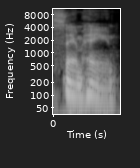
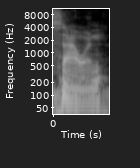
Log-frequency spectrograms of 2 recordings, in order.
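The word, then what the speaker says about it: Samhain: Lumis pronounces it Sam Hayne, but it's pronounced sin.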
